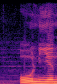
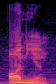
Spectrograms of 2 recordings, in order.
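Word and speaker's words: onion: इसे ओनियन नहीं पढ़िएगा, ये वर्ड है ऑनियन।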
